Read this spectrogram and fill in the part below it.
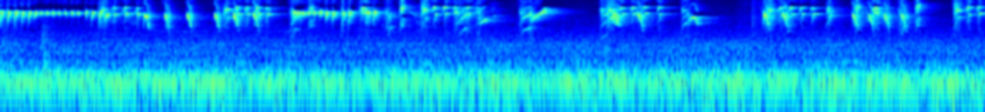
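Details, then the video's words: Sunbird kept as a singing tutor bird, in full competitive voice: very high, rapidly varied chirps, clicks and short trills pouring out almost without pause, interspersed with brief thin whistled runs. "Kolibri Ninja Gacor Ngadu Bisa Buat Masteran"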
